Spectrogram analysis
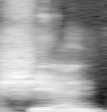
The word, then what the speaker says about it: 仙: So you know how the word sound xian, meaning immortal, can be generated by two Chinese characters, xi and an, respectively.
